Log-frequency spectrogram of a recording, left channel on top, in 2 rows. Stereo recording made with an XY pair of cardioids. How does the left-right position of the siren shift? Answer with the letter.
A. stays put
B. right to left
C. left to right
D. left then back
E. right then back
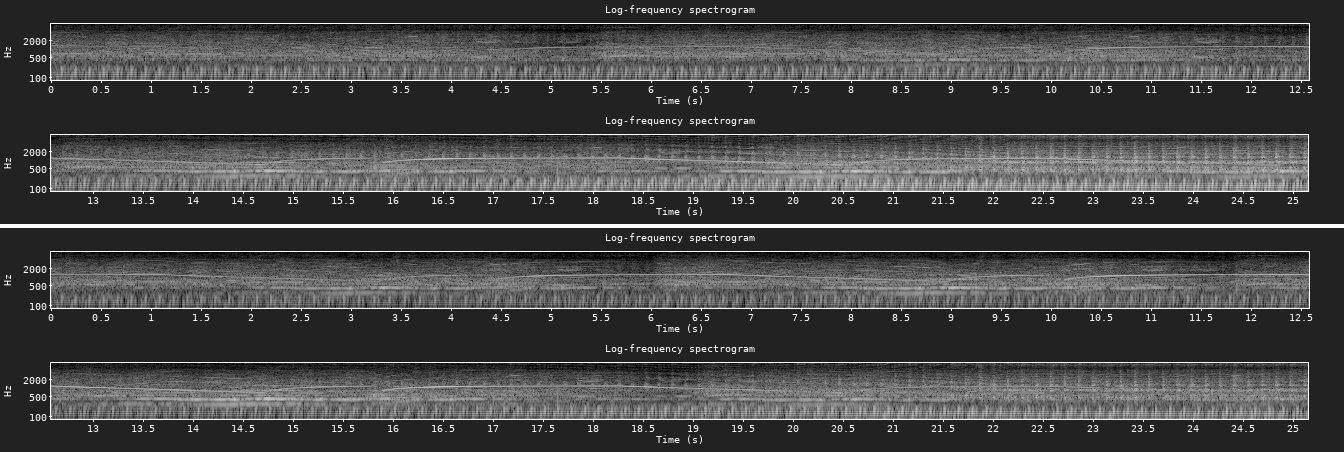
B.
